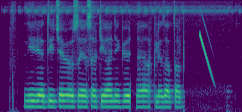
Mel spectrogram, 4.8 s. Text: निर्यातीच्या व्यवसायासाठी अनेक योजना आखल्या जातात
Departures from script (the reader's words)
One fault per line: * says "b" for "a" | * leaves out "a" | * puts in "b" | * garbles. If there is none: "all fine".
all fine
